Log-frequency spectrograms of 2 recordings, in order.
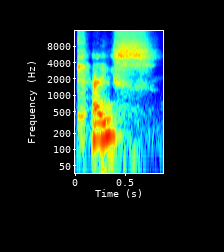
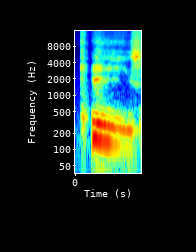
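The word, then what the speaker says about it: Kees: a Dutch guy called Case Case bobman Keys People call it Keys it's not Keys Case Case Brey you pronounce case yeah okay and don't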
